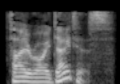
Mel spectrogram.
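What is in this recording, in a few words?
"thyroiditis", British English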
